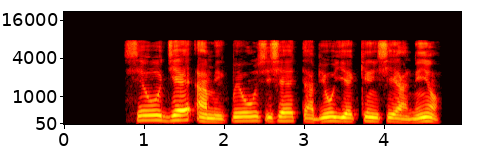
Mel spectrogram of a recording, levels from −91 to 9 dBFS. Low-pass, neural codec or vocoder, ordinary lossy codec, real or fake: none; none; none; real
